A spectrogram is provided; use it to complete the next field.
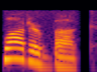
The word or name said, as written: waterbuck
